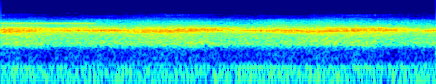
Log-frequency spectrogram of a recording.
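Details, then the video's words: Frogs and toads calling at night in natural habitat in Mexico: a dense, unbroken croaking chorus, with a thin steady high whine running through the first second before fading, everything blended into one continuous wall of sound. "Mexican Frogs & Toads Sounds"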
